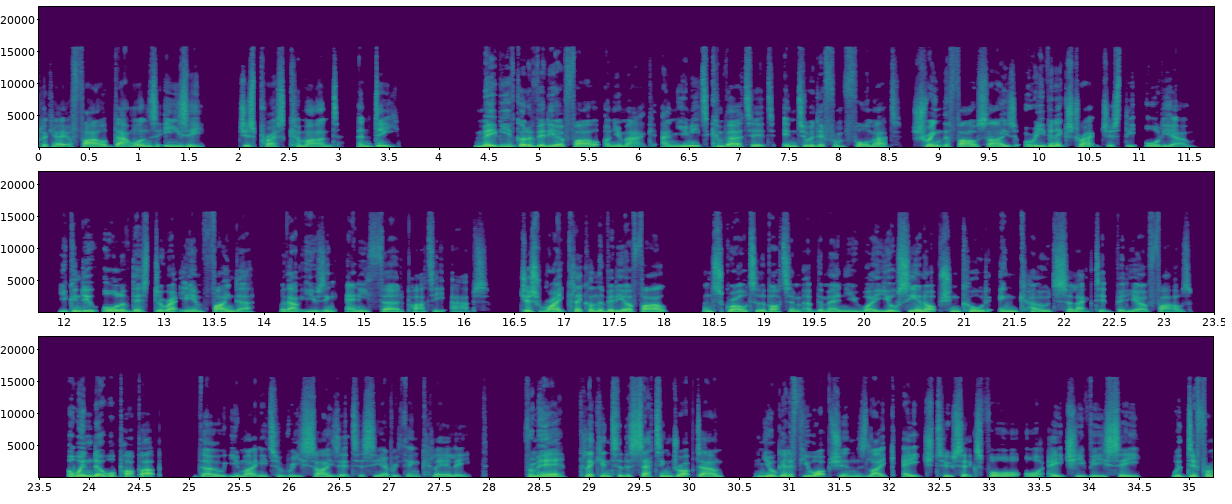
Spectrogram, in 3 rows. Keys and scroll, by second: 0.6 super+d.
